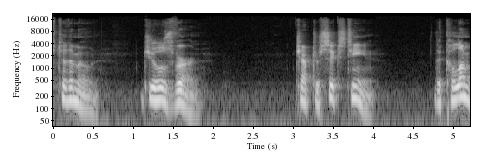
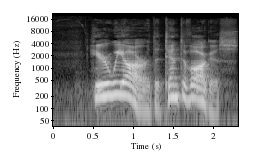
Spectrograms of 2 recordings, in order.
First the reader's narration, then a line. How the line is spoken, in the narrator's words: exclaimed J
